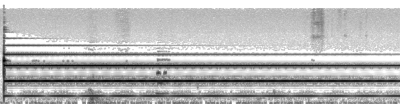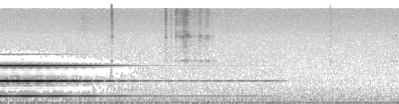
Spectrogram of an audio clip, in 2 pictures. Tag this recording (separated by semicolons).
bell; bowl; meditation; ring; ringong; singing; singing-bowl; tibetan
